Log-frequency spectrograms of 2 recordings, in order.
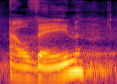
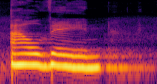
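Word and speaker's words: Alfvén: Are there any alternate pronunciations? I have a few. Alvane. Alfane. Alven. Alvin. Alvin.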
